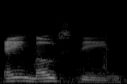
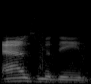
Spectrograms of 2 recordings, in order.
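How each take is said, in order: First: The S sound comes after the M sound. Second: The S sound comes before the M sound. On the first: The speaker calls it right. "It's Amosdine. My bad" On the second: The speaker calls it wrong. "I've been saying Asmodine"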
